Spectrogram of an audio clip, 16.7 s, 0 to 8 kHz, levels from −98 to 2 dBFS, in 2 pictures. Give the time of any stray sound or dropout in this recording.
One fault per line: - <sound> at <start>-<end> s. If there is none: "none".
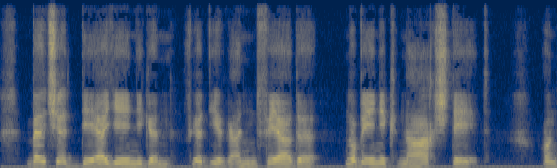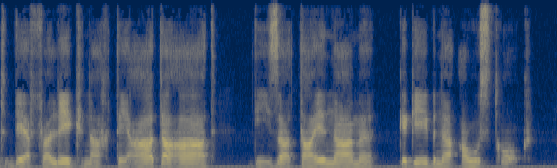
none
